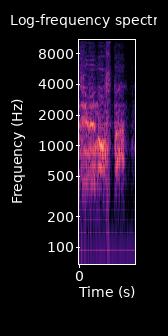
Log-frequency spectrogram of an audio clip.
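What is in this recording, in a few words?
Speech Sound Russian Common AWACS Numbers; DCS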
